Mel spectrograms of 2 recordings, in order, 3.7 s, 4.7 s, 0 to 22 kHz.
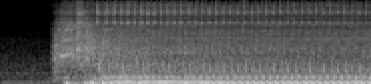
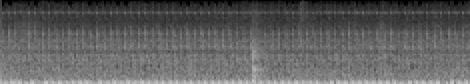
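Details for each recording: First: Suzuki Karisma 125 with a Yamaha R15 V3 engine swap, after the rocker arm fix with valve clearance reset to standard: engine catches at once and settles into a steady, even idle with no ticking; normal idle. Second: Karisma 125 fitted with a swapped Yamaha R15 V3 engine, after months of daily riding: single-cylinder idle with a fast, fairly steady patter of three to four beats a second, rougher and louder than it should be; noisy engine.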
